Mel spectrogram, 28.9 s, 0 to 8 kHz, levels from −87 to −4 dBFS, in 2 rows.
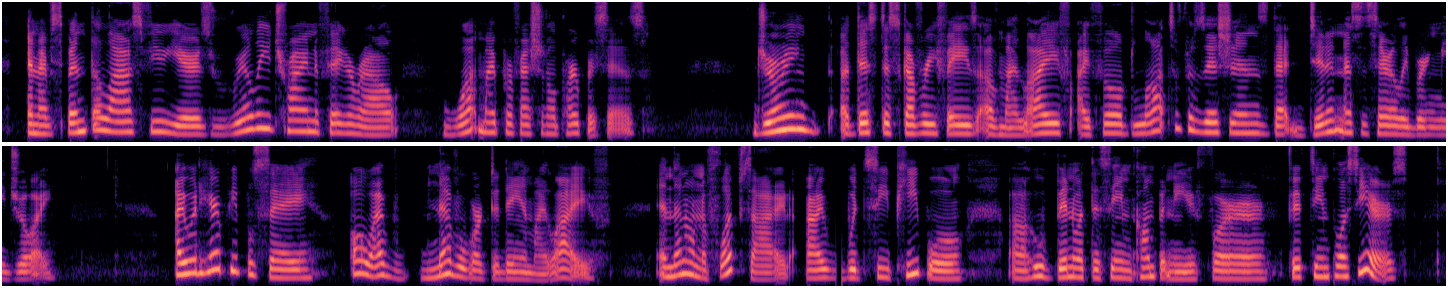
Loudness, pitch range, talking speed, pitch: -27 LUFS, 175-230 Hz, 145 wpm, 195 Hz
